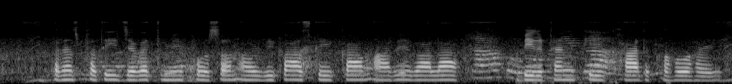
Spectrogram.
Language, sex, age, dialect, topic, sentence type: Magahi, male, 18-24, Southern, agriculture, statement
